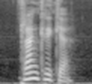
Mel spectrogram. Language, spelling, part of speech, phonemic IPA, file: Swedish, Frankrike, proper noun, /ˈfrankrɪkɛ/, Sv-Frankrike.ogg
- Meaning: France (a country located primarily in Western Europe)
